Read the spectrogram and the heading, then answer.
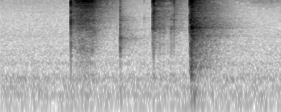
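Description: A bottle is cracked open with a few short, crisp bursts of hissing crackle. The first burst is the longest, followed by quicker sharp snaps, all heard alone without talk.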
